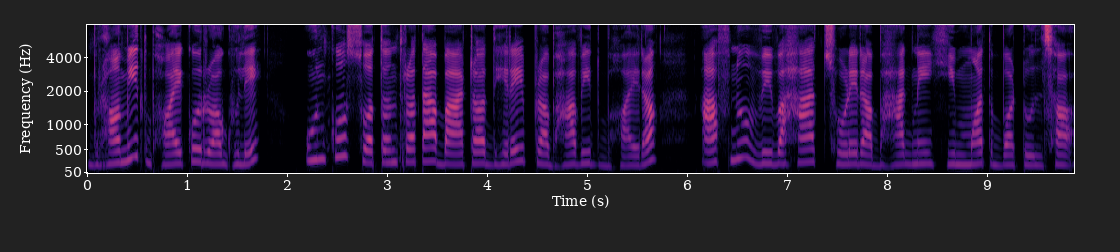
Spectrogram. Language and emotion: Nepali, neutral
